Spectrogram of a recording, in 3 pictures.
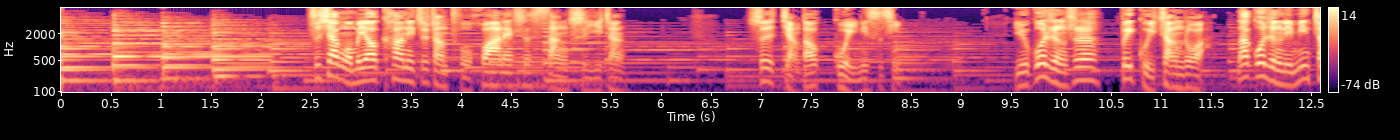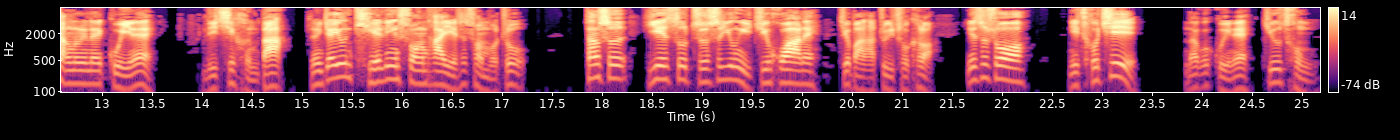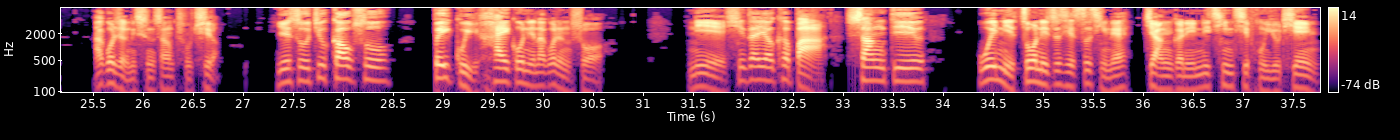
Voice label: good news shan, drama

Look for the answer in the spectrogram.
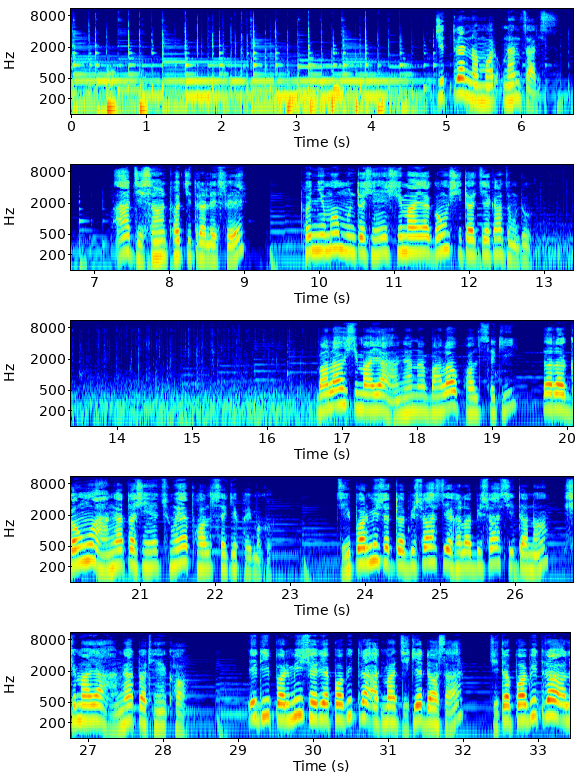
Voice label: good news newari balami

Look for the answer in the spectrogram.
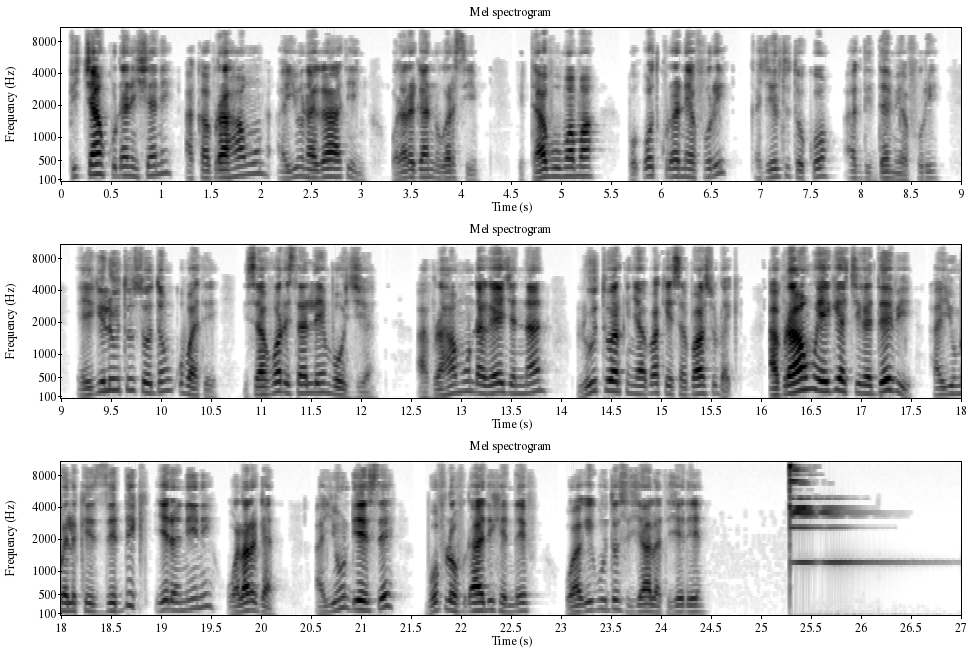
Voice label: borana sakuye

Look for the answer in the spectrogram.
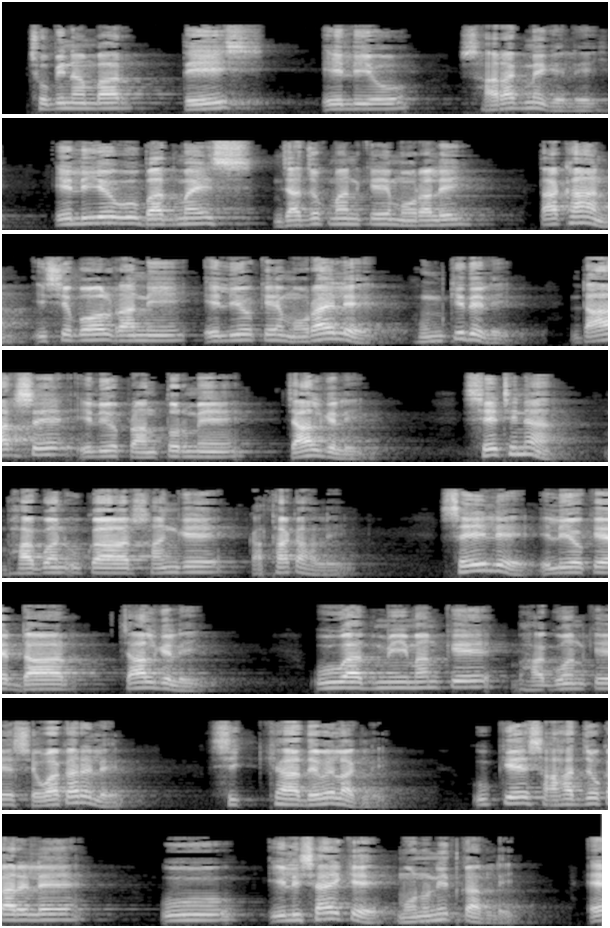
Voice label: servants of god urao, kurukh drama

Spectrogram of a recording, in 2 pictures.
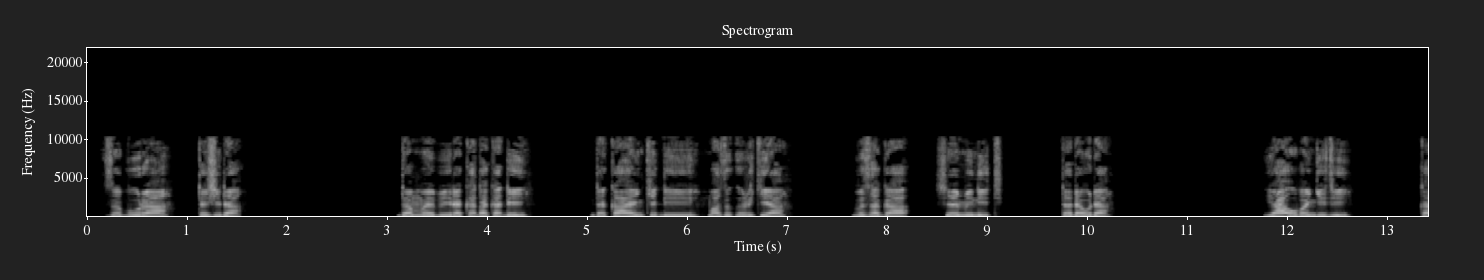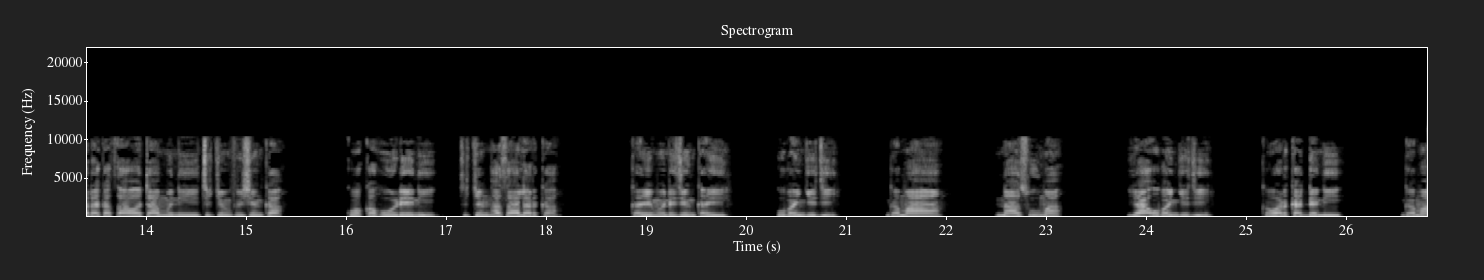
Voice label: hausa bible drama, psalms; hausa bsn nt drama

